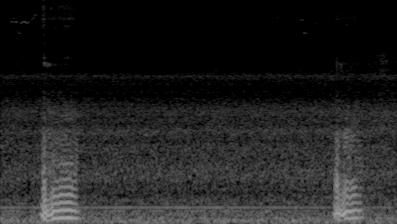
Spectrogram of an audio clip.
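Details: Couch-bound dog MoMo, exhausted after a rough day, lets out two drawn-out, low raspy snores about three seconds apart in a quiet room.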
